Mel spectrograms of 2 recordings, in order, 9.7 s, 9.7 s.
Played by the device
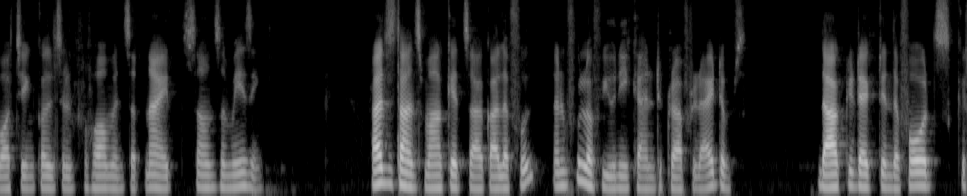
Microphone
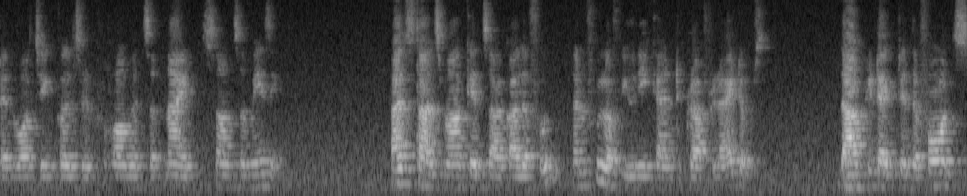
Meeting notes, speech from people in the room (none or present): none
